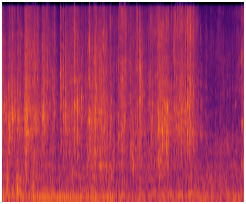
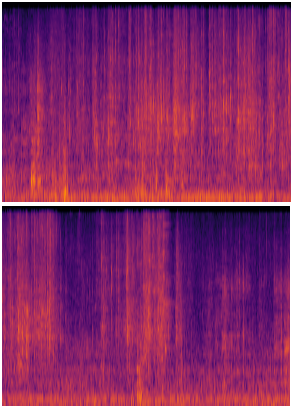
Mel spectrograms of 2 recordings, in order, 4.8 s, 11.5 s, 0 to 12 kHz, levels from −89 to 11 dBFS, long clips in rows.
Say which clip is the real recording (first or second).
first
